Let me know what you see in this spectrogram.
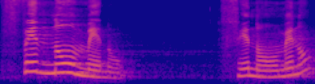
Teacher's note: Fenômeno, a gente tem a antepenúltima sílaba tônica, portanto, deve ser acentuada, obrigatoriamente, porque essa é a regra das palavras proparoxítonas.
